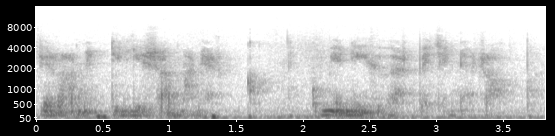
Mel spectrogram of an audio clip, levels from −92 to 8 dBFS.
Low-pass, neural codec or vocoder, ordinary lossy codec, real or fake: 14.4 kHz; none; MP3, 48 kbps; real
